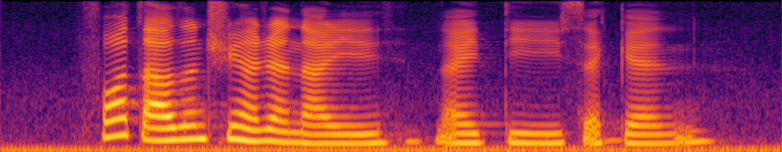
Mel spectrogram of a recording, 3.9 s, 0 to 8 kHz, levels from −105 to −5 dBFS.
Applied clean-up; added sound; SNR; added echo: none; Mechanical fan; 15 dB; none.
